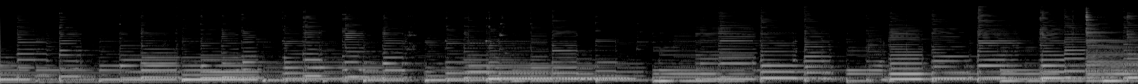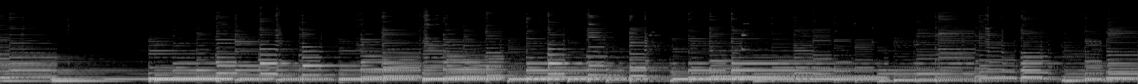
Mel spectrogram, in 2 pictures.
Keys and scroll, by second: 3.6-4.6 typing, 15.3 ctrl+v, 15.5 Return, 17.5 Return, 17.9 Delete, 18.6 Return, 18.9 ctrl+a, 21.0 Left, 21.0 Left, 22.5 shift+Left, 22.7 shift+Left.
